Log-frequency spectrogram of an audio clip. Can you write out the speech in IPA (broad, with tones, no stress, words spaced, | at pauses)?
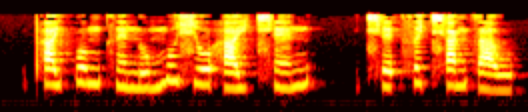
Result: pʰa˧jpo˧ŋt͡sẽ˨˩nu˨˩ mu˦ ɕo˦ha˧j t͡ɕʰẽ˨˦n | t͡ɕʰe˨ʔsə˦t͡ɕʰa˧ŋsa˨˩w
